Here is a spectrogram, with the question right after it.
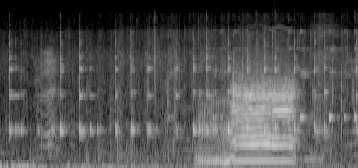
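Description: A sheep gives a single wavering, nasal bleat after a run of faint tinkling, bell-like notes.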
